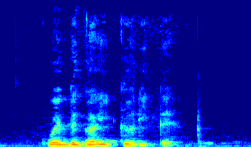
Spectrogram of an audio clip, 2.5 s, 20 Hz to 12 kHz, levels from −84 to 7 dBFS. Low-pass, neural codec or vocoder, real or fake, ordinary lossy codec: 10.8 kHz; none; real; Opus, 32 kbps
